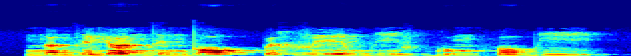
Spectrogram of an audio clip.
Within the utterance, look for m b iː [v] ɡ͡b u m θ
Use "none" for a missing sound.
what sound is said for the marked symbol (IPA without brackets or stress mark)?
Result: v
